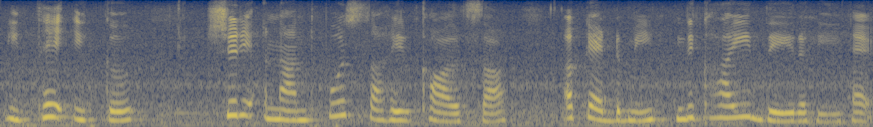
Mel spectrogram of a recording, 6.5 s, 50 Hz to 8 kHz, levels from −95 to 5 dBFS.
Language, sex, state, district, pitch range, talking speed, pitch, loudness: Punjabi, female, Punjab, Kapurthala, 210-270 Hz, 100 wpm, 230 Hz, -18 LUFS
